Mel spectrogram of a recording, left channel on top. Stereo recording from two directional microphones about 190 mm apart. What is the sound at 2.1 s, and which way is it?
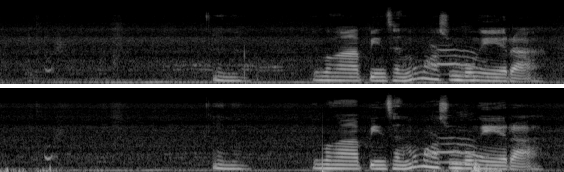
Speech, 45° right (ahead or behind).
